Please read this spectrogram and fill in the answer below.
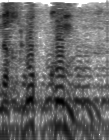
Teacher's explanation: نعم، ومعنى كلمة ومعنى كمال الإدغام إدخال القاف في الكاف إدخالا كاملا بحيث لا يظهر شيء لا من صفتها كالاستعلاء أو القلقلة وغيره. الثاني الإدغام الناقص ومعناه بقاء بعض صفات القاف كالاستعلاء وزوال بعضها كالقلقلة. · Term: الإدغام الكامل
